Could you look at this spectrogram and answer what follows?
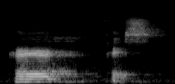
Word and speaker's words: purpose: Purpose.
